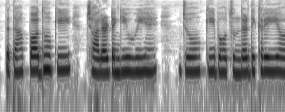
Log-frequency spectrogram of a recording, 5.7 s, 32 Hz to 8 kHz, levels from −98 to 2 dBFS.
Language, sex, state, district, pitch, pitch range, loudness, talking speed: Hindi, female, Uttar Pradesh, Lucknow, 240 Hz, 235-245 Hz, -16 LUFS, 145 wpm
